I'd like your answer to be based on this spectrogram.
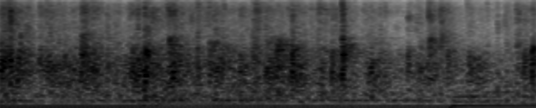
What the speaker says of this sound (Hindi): ई-माई रिटेल के ताली बजा दो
